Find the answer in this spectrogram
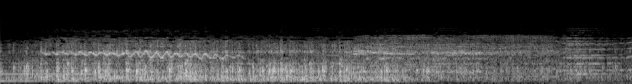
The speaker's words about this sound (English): Now toward the ranch house comes another horse. This one wears a saddle, but no rider. He runs free, his bridle whipping about his head.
